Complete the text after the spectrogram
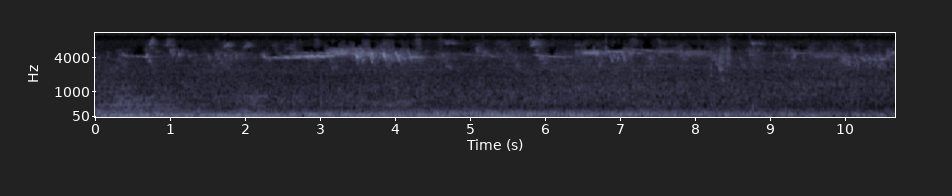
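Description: Wind blows outdoors with a steady low rumble.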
